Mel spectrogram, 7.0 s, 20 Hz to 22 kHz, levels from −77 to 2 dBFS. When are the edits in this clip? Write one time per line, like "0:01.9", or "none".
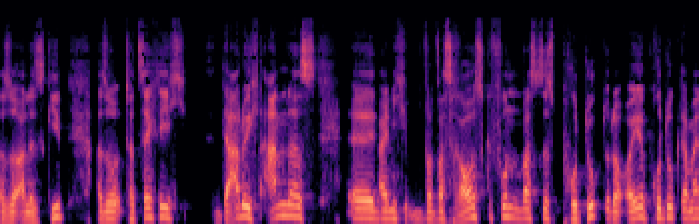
0:02.6
0:03.8

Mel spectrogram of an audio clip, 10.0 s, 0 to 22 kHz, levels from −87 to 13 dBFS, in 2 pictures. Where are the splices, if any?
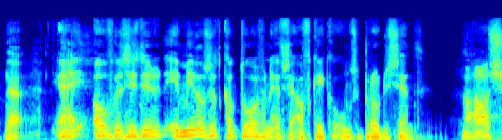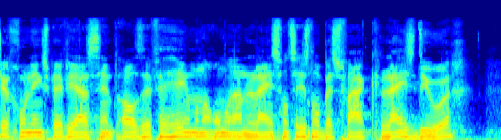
none

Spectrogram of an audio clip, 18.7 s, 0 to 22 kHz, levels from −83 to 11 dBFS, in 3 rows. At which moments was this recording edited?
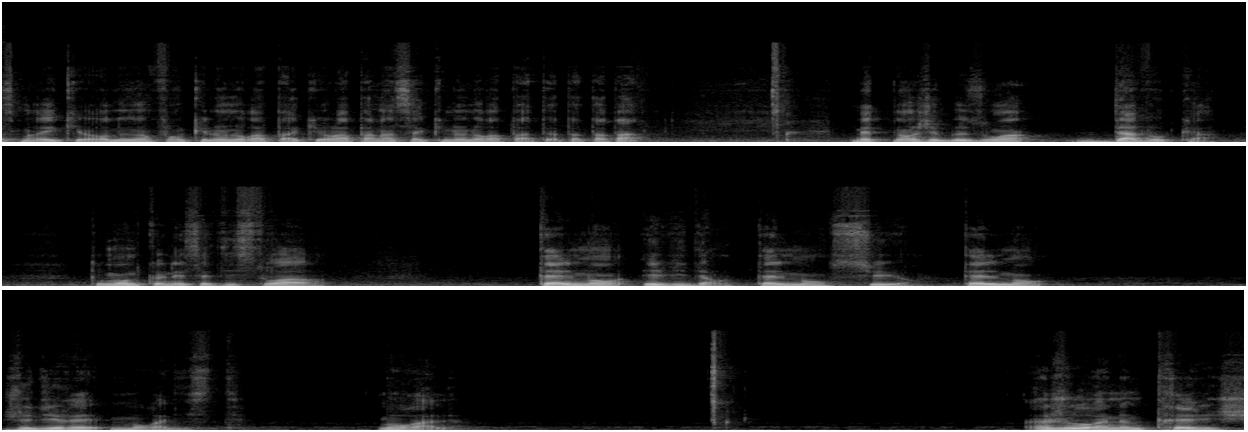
0:04.1

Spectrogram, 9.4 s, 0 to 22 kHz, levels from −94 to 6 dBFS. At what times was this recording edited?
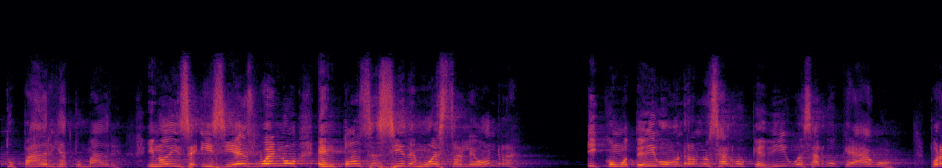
0:05.8

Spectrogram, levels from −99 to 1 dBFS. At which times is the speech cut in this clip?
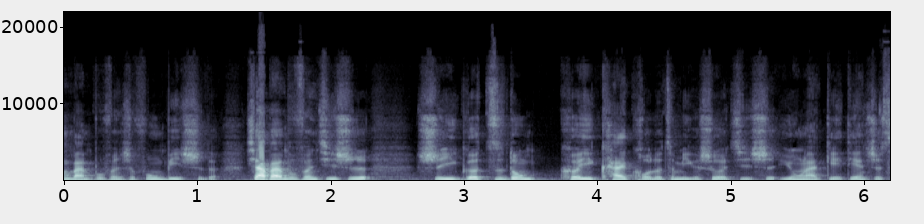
none

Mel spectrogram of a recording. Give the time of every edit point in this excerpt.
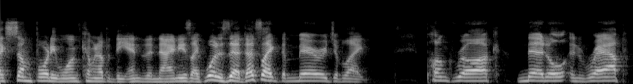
none

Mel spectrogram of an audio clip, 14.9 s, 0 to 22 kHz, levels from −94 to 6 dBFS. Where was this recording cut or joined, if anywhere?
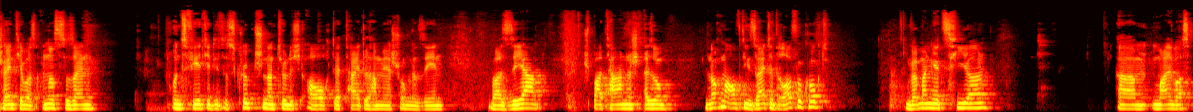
none

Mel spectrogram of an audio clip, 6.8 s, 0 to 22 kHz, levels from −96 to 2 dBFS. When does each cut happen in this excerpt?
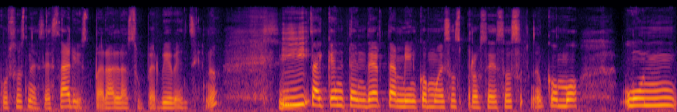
0:03.1
0:05.3

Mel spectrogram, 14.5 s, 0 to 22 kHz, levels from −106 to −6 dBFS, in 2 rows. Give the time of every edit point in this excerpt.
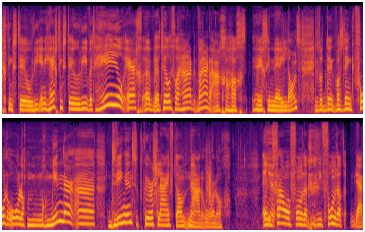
0:06.2

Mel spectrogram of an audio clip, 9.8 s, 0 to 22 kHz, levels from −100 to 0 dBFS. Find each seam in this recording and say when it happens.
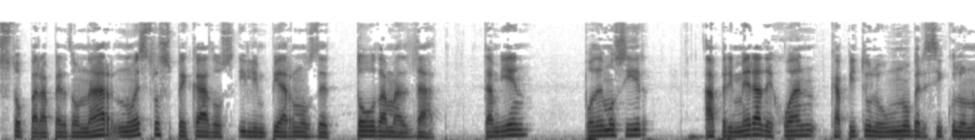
0:04.7

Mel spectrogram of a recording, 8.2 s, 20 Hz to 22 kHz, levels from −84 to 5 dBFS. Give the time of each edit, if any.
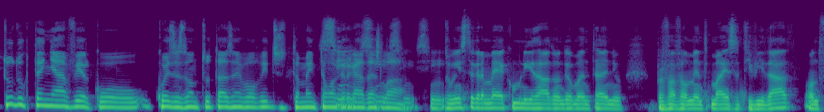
0:04.5

